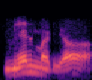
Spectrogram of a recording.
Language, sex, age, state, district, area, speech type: Tamil, male, 18-30, Tamil Nadu, Dharmapuri, urban, conversation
